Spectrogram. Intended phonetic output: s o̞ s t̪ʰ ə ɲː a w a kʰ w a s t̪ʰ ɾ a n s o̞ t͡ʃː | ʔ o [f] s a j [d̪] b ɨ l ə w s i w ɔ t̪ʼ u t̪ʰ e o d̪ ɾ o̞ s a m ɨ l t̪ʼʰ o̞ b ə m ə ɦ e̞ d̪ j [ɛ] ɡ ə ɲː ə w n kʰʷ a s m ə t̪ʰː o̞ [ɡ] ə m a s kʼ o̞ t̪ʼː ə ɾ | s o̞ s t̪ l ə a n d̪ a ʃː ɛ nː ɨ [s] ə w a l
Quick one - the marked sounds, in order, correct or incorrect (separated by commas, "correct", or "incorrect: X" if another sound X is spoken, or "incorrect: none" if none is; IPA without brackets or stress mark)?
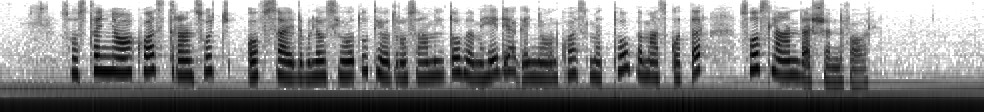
correct, correct, incorrect: a, incorrect: b, incorrect: f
